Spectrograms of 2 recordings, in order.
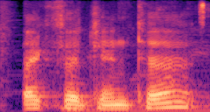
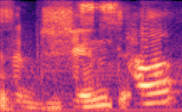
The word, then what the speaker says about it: sexaginta: Sexagenta quattuor. Sexaginta? Sexagenta quattuor. Ginta, not Genta.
